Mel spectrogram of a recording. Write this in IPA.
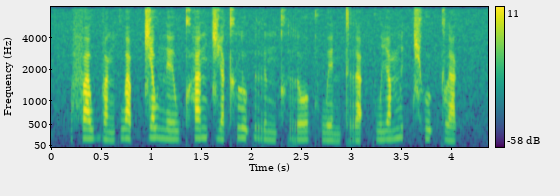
f a˦˥ w b a˩˦ ŋ k w a˦˥ p̚ t͡ɕ a˥˩ w n eː˧ w kʰ a˥˩ n t͡ɕ i˧ a̯ kʰ l u˥˩ ʔ r ɯ˨˩ ŋ kʰ r oː˦˥ kʰ w e˩˦ n t r a˨˩ ʔ k w i˦˥ a̯ m i˥˩ t̚ t͡ɕʰ u˦˥ ʔ k l a˨˩ k̚

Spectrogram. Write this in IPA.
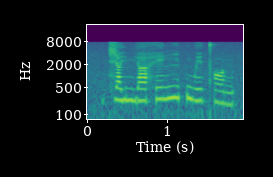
t͡ɕ a˧ j m j a˧ h e˦ ŋ ĩ˦ t̚ m w e˧ t̪ʰ ɔ˨˩ n

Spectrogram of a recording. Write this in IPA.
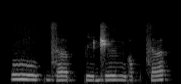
uː p d͡z əː pː i d͡ʒ ɨː ŋ ɡ ɔ p t͡s ə

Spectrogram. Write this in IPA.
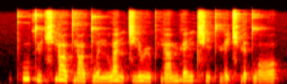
pʰ u˥ t̪ y˨˩ t͡ɕʰ j ɑ˥˩ ʊ̯ t̪ j ɑ˧˥ ʊ̯ t̪ w ə˨˩ n l w a˥˩ n t͡ɕ i˧˥ ɻ ɻ̩˧˥ pʰ j ä˧˥ m ɥ ɛ˥ n t͡ɕʰ i˥˩ t̪ʰ ɥ ɛ˧˥ t͡ɕʰ ɥ ɛ˧ t̪ w ɔ˨˩˦

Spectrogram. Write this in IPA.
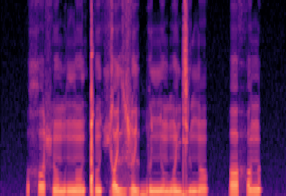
x ɔ ɬ õ b ə̃ ŋ õ ǃ õ ç ɒ lʲ ɮ o lʲ b o ɲ õ b õ dʲ ə lʲ ŋ ɔ̃ | ɒ h ɔ n

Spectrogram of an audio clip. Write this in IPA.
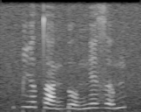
ɓ i˧ ə̯ t̪ a˧˩ ŋ ɗ o˧˩ ŋ e˧ z ə̰˧˥ m

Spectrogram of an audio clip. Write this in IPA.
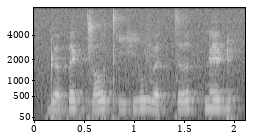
ɖ œ˧˩ p ɛ˧˥˧ ɖ d͡z ɔ˧˥ o̯ tʼ i˧˩ x i˧˥ o̯ v œ˧˩ tː ə˧˥ | ɳ ɛ˧ ɖ

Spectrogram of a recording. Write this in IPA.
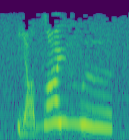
ḭ dˤ y v ɯ

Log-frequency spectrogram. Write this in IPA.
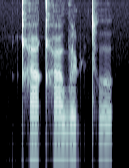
qʰ e qʰ ø w ø ʈ tʰ ʊ

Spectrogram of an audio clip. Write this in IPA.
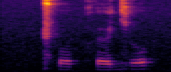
ǁʰ o kʰ ə dʲ o

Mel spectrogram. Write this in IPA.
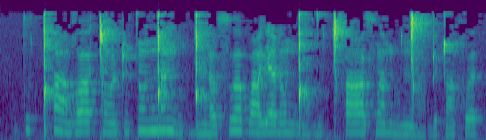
tʷ ə̤˦ ǃʰ ɑ̃˦˨ ʁʷ ʌː˧ ǀ õː˨ ʈ ə̤˧ t õ˦ ŋ͡ǃ ə̃˦ ŋ o̤˨ ɡ͡ǃ ə̃˦˨ ɽ ʌ˧ sʷ ʌː˦ b ɑ˧ lʲ a˧ ɽ õ˧ ŋ͡ǃ ɑ̤˨ d o̤˧ ǀʰ ɑː˦ sʷ ɑ̃˦ n o̤˧ ŋ͡ǀ a̤˨ d ə˨ ʈ ɑ̃˨ χʷ ə˧

